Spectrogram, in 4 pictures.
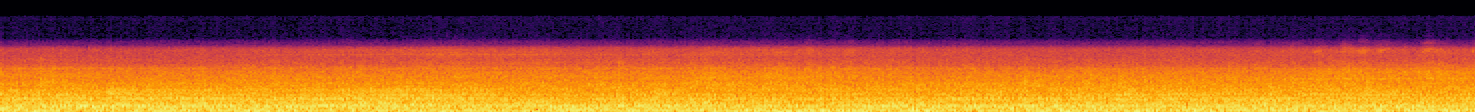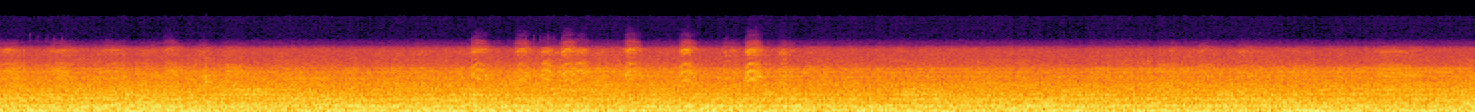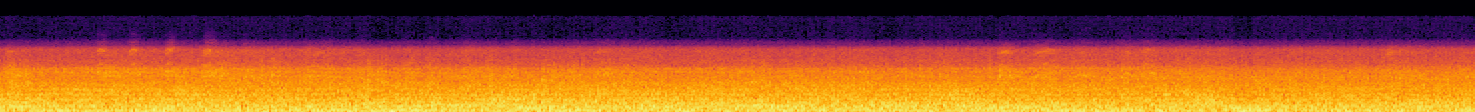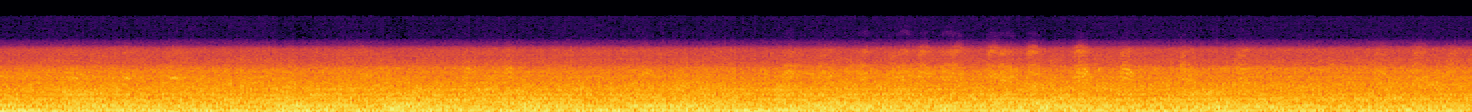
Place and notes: vancouver, under lions bridge
under the bridge, traffic passing an resonating in the construction, seagulls and a distant water plane
soundmap international
social ambiences/ listen to the people - in & outdoor nearfield recordings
